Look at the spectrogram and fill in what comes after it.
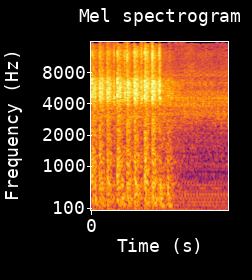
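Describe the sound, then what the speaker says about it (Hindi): Rapid automatic enemy gunfire in a mobile battle game, a dense loud burst lasting under a second before cutting off into a quieter lingering tail. "सामने वाली साइड से मेरे को उस कारल का गन साउंड आता है"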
